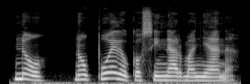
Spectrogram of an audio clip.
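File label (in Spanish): no Puedo Cocinar Manana, spanish, female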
